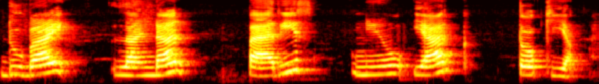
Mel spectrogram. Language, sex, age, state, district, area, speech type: Kannada, female, 30-45, Karnataka, Ramanagara, rural, spontaneous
